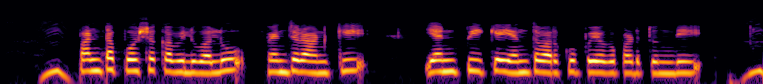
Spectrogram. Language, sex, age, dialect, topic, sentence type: Telugu, female, 18-24, Southern, agriculture, question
